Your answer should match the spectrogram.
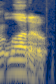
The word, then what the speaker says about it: Pilato: Joseph Pilato? – Joe Pilato.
